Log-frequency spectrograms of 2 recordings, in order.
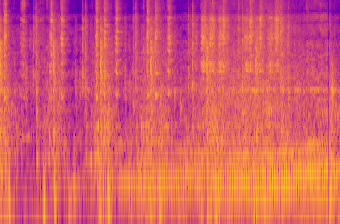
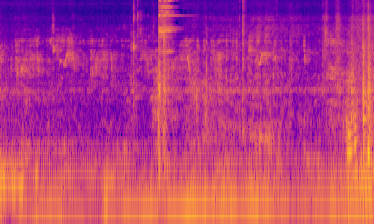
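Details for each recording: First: Old Honda Supra motorcycle with low compression, valve gap already checked fine: uneven chuffing as it catches, then rough running with puffing blow-back; compression escaping past a leaking valve. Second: Old Honda Supra motorcycle single after repairing a leaking valve causing lost compression and refilling oil: handling noise, then it catches and runs evenly with no misses or knocks; some loud chain noise noted.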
